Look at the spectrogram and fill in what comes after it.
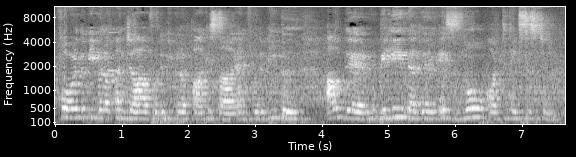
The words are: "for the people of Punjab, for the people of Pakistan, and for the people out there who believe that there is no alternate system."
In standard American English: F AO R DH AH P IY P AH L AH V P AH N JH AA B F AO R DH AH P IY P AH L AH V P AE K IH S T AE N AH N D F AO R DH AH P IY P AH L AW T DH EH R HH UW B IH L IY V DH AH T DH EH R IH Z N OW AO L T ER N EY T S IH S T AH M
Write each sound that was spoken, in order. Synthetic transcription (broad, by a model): F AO R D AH P IY P AH L AH V P AH N JH AA B F AO R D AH P IY P AH L AH V P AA K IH S T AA N AH N D F AO R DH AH P IY P AH L AW T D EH R HH UW B IH L IY V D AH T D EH R IH Z N OW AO T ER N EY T S IH S T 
